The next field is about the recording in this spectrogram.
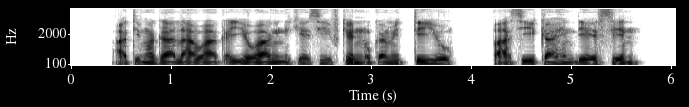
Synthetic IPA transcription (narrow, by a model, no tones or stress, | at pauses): ʔɐ̰t̪ɪmɐɡaːlaːwaːkʼɐjːɔwaːknɪke̞ːsːiːfkɛnːʊkɐmɪt̪ːɪjːʊ | b̥aːsiːkaːhɪnᶑɪʔeːsːiːn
